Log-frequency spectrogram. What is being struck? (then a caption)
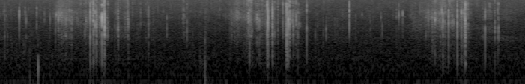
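Plastic pouch filled with gel beads. Long nails scratch and tap a pink plastic cold pack pouch filled with gel beads, making crinkly, rustling scratches broken by sharp, bright clicking taps. The sounds are quiet and close, with crackly high detail over a soft low rumble.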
